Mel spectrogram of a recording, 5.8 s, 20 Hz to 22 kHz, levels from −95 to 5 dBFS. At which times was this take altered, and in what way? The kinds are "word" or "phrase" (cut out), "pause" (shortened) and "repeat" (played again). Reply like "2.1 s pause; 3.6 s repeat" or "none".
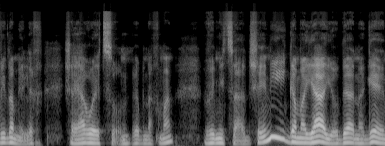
2.0 s word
